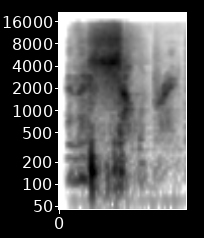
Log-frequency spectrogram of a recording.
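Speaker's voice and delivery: hushed whisper; whispered awe. Real, not acted. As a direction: drop to a breathy hush for effect. Hushed after climax.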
